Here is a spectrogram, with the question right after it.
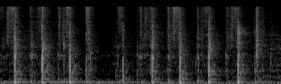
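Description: Tarot cards shuffled by hand in a steady riffling rhythm, about ten crisp bursts at close range, loud and clear with no talking.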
